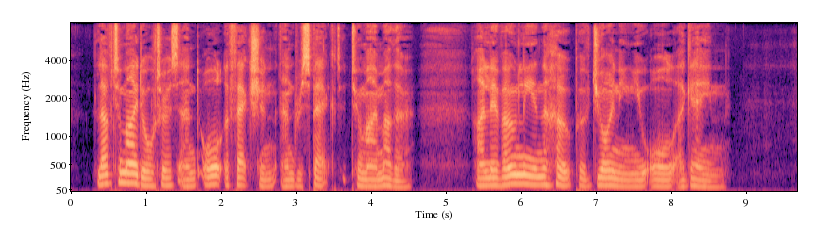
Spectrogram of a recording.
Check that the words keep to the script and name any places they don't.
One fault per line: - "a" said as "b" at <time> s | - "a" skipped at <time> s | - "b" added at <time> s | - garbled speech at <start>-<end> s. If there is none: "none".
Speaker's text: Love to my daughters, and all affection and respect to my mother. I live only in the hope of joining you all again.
none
